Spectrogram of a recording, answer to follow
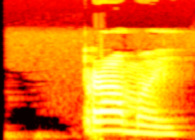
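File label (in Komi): "прамӧй" Komi, female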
